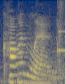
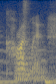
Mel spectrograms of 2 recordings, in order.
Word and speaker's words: Conlan: manly we have the name conlan spelt c-o-n-l-a-n conlon this name literally means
